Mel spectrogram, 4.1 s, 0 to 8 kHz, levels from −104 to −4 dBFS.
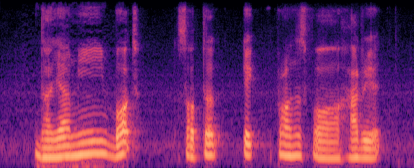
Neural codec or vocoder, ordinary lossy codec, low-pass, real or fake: none; Opus, 24 kbps; 7.2 kHz; real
